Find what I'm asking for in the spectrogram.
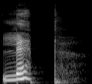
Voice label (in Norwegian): "læpp", hemsedalsmaalet tale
